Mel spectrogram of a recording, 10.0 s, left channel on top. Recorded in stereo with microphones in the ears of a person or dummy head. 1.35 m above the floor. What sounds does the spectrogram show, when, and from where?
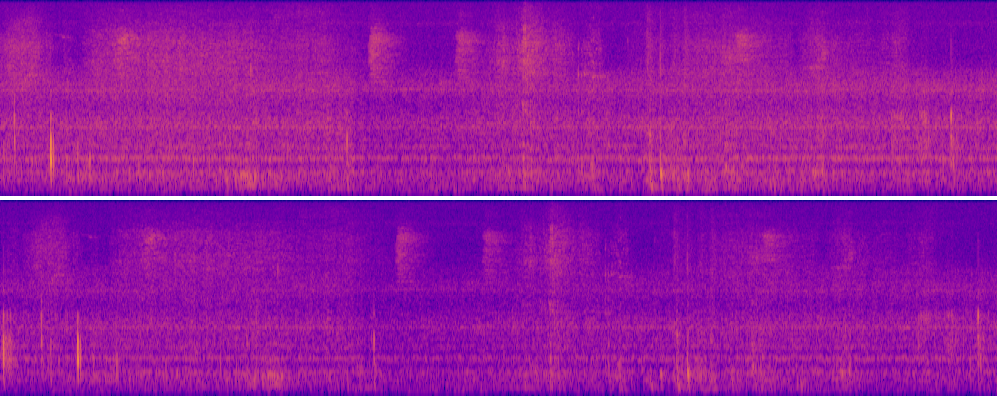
Only background noise.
